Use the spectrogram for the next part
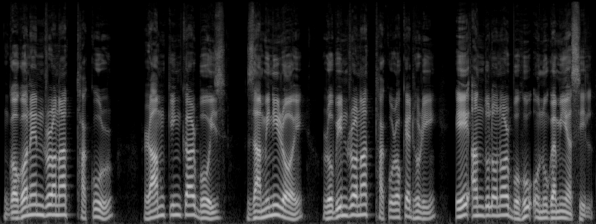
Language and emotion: Assamese, neutral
